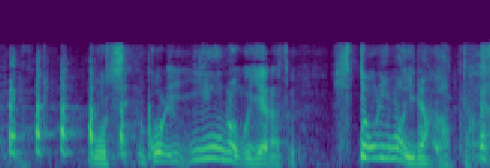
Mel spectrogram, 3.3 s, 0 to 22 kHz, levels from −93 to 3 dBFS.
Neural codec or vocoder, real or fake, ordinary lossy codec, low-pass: codec, 16 kHz, 8 kbps, FreqCodec, smaller model; fake; none; 7.2 kHz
